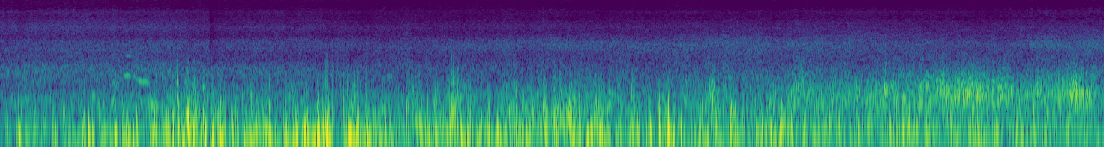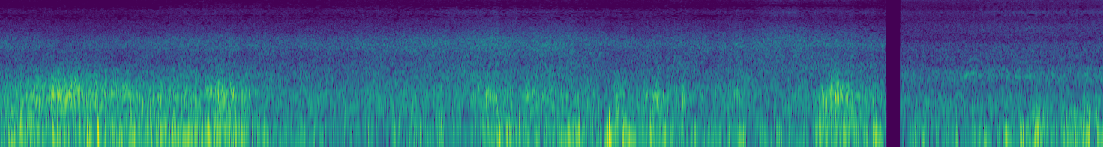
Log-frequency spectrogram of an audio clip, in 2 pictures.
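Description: Sea waves wash and splash over rocks close by.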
